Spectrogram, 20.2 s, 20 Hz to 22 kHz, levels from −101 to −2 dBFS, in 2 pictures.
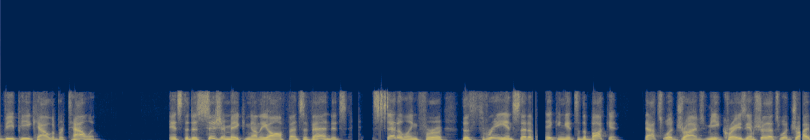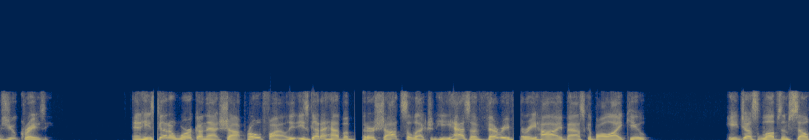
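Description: Packet loss on an ADPCM call cuts silent gaps into the speech at 4.40–4.88, 6.66–6.85, 10.00–10.06, 12.04–12.15, 14.56–14.74 and 16.54–16.70 s. The worst is the first, with about 260 ms missing in scattered runs of up to 120 ms. On a waveform these are flat, hard-edged holes. A spectrogram shows blank vertical slots. After each gap the decoder's predictor and step size no longer match the sender's, so the speech comes back with a click, a wrong level or brief distortion before it settles within tens of milliseconds.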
